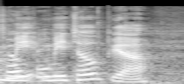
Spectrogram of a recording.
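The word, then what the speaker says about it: Miitopia: illuminate pokemon uh have you guys heard of me topia is that how you say it yeah mitopia you have heard the wind but i haven't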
